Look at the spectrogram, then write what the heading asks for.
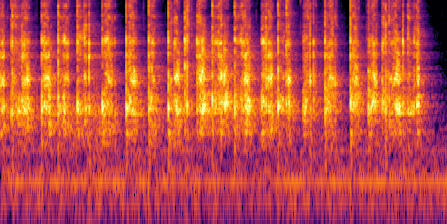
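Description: A spoon stirs salt and garlic into a yogurt mixture in a bowl, making many quick, rhythmic scraping strokes that stay fairly loud and steady before stopping abruptly near the end.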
